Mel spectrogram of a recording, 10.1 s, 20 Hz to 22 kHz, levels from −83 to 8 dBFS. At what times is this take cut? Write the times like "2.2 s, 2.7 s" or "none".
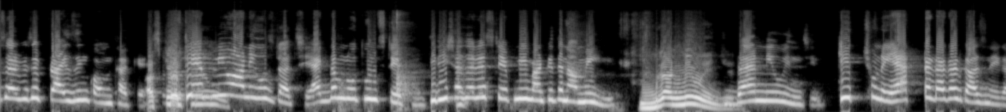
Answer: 1.7 s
